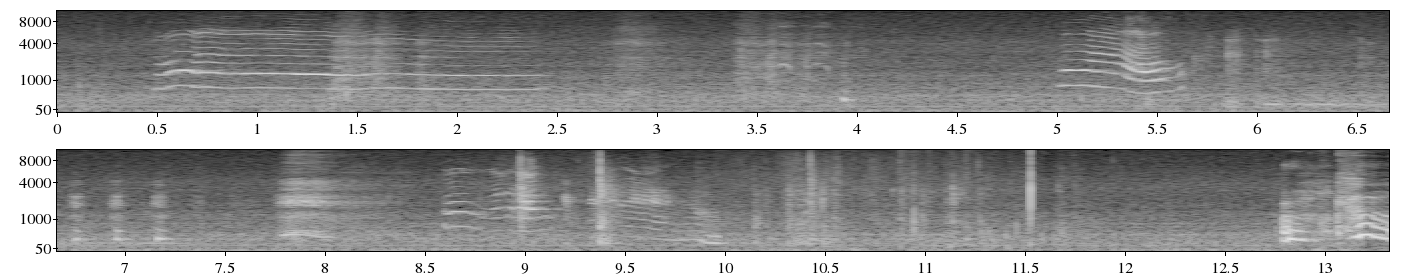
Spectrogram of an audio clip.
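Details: Two domestic cats play-fighting indoors, one likened to a little piggy; a long steady meow, then repeated short rising-falling squealing meows and chirps in irregular bursts, with a woman's voice scolding in between.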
